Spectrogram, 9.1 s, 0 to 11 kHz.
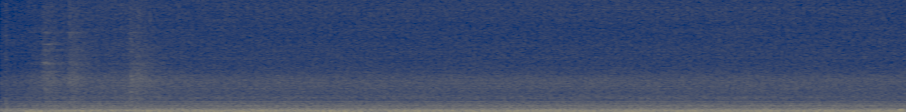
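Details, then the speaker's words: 2011 Chrysler Town & Country/Grand Caravan 3.6L, 115,000 miles, intermittent crank-no-start and stalling under diagnosis: starts cleanly into an even, steady low idle with no misses or knocks, fuel pump current present. "right so we're started we got currents"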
